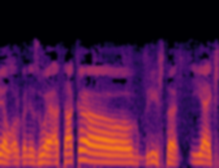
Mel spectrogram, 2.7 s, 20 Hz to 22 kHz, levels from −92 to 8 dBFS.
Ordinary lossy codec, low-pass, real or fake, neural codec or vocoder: MP3, 32 kbps; 10.8 kHz; real; none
